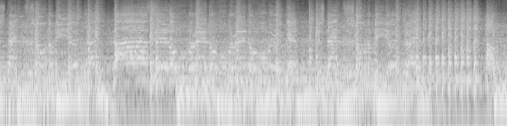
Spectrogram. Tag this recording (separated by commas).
Music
